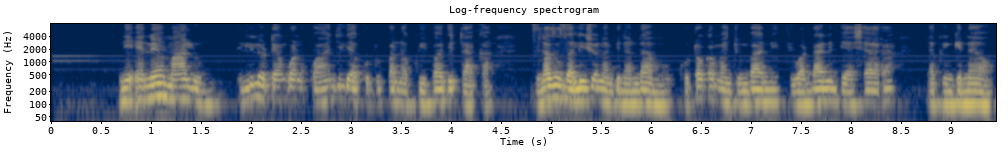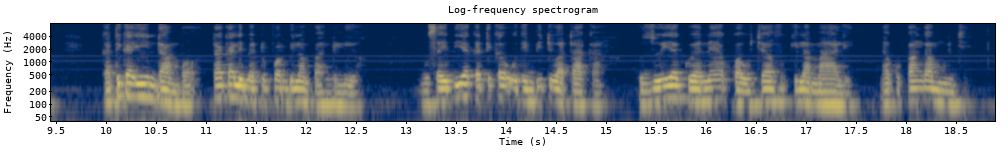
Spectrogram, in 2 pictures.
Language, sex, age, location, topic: Swahili, male, 18-24, Nairobi, government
